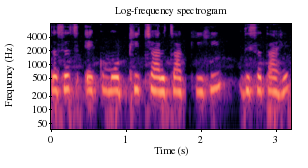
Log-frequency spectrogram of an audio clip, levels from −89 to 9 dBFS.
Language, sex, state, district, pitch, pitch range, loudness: Marathi, female, Maharashtra, Pune, 265 Hz, 255-280 Hz, -17 LUFS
